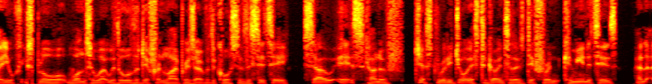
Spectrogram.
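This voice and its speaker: A man's voice: mid-range voice, no room sound. A man who works as a writer, answering interview questions conversationally and explaining creative work.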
